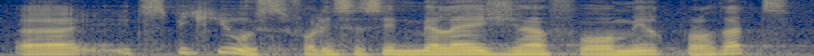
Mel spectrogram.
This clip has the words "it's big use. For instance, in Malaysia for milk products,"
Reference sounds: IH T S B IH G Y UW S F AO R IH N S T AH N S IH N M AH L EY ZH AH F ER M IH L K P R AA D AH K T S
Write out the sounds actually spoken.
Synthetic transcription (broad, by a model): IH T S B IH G Y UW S F AO R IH N S T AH N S IH N M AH L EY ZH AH F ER M IH L K P R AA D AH K T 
